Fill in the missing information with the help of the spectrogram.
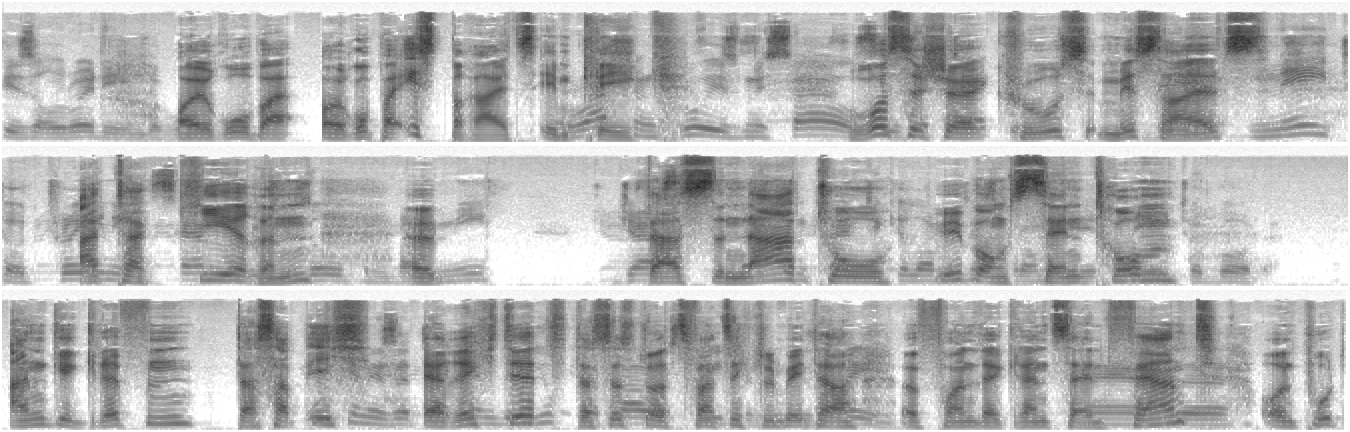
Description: Naja und deswegen gefiel mir im Interview die Stelle am besten, an der Poroschenko live auf ZDF anklagend verkündete, dass die Russen einen NATO-AUSBILDUNGSSTÜTZPUNKT zerstörten, den er unter seiner Präsidentschaft liebevoll aufgebaut habe...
